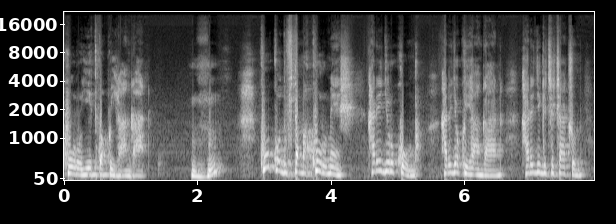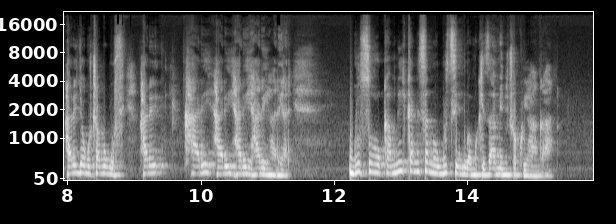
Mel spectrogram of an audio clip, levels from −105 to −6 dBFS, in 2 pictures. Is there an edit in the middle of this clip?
no; 0 cuts

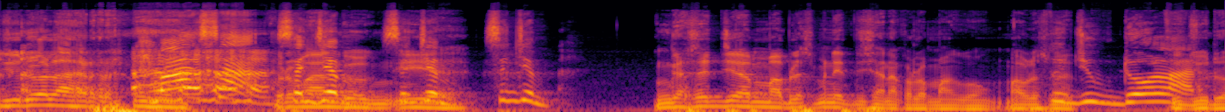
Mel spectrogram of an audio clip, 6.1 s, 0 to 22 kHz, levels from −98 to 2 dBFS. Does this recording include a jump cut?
no; 0 cuts

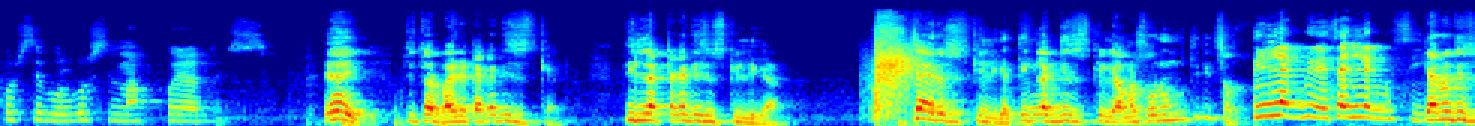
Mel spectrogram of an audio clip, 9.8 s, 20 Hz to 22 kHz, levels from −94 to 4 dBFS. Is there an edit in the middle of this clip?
yes; 1 cut; at 2.0 s

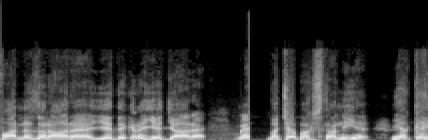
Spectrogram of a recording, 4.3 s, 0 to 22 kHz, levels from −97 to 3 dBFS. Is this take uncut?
no; 1 cut; at 2.5 s

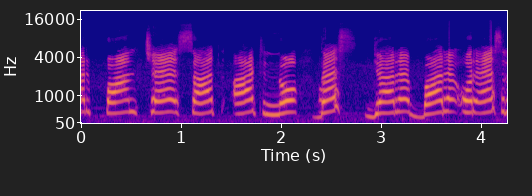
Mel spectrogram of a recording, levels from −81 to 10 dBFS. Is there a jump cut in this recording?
yes; 1 cut; at 2.3 s

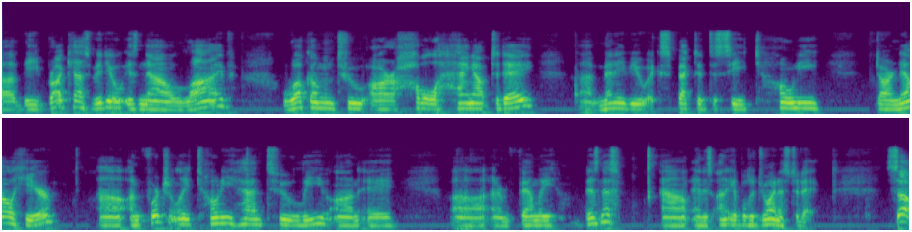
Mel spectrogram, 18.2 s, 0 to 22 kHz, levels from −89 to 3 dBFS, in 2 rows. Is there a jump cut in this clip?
no; 0 cuts

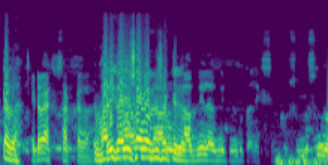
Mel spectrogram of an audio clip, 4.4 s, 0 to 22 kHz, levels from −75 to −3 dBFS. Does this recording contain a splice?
no; 0 cuts

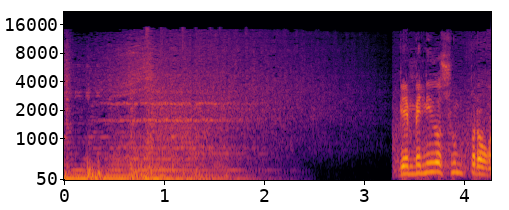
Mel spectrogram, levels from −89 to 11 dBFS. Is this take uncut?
yes; 0 cuts

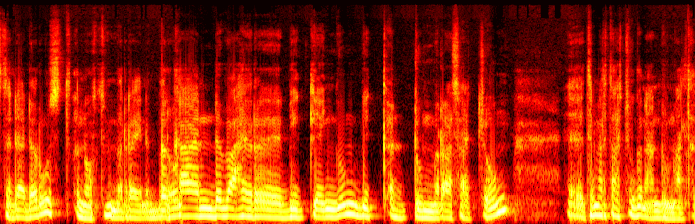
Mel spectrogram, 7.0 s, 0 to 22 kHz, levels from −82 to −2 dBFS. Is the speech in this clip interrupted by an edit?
yes; 1 cut; at 1.8 s

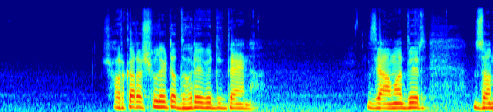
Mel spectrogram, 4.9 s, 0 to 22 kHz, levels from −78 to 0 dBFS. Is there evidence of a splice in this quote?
no; 0 cuts

